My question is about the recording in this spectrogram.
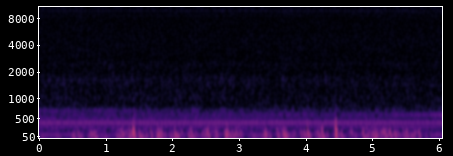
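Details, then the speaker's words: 1990s Pifco 12-inch desk fan, oscillation stopped: quiet steady hum with a faint buzz and soft low throbbing, the motor running smoothly; normal. "even if it is supposed to go that speed which possibly yeah has a nice little buzz to it I've listened to that"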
